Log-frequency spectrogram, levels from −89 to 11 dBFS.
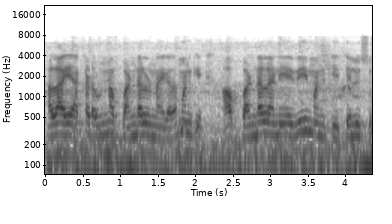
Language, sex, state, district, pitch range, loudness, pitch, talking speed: Telugu, male, Andhra Pradesh, Sri Satya Sai, 120-140 Hz, -20 LUFS, 130 Hz, 165 wpm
